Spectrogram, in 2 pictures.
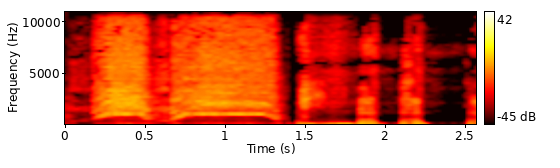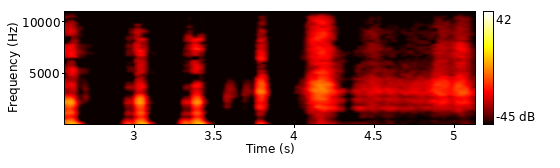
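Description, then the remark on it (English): A voice imitates the screaming of a man who slipped on mud and fell, with two long, strained wails up front followed by a string of shorter, choppy vocal yelps and grunts, loud. “You imagine, like, the yelling? That must have been unbelievable.”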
